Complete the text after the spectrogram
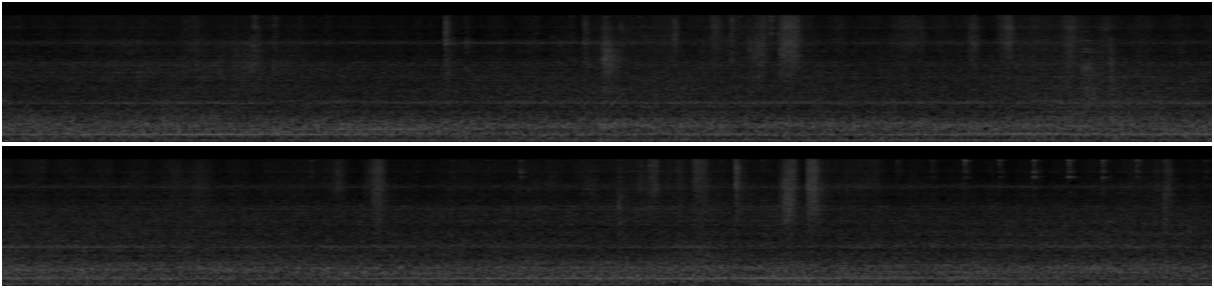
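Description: A floor scrubbing machine hums and whirs steadily as it buffs a carpet.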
